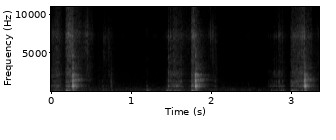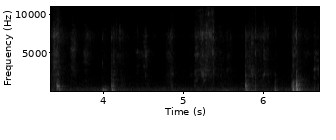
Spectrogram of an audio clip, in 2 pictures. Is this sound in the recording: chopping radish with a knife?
yes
